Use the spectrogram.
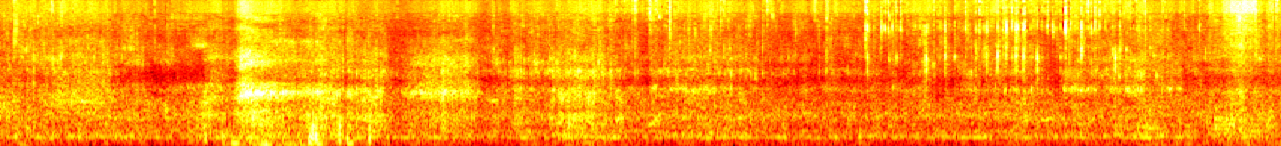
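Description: Water trickles and drips while potted strawberry plants are watered at a table indoors, a soft steady splashing with a brief louder pour early on, close and fairly quiet.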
